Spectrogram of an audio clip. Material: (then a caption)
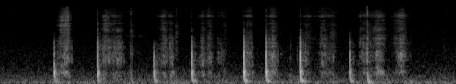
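Plastic film. A stylus writes Japanese and English words on an iPad tablet screen covered with a matte, paper-like plastic film. A steady series of sharp, dry taps, each followed by a short scratchy stroke of faint hiss, sits over a quiet background.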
